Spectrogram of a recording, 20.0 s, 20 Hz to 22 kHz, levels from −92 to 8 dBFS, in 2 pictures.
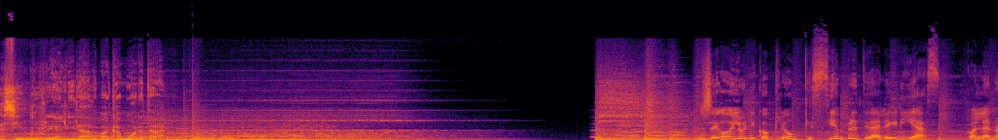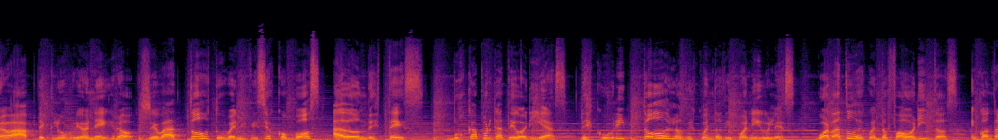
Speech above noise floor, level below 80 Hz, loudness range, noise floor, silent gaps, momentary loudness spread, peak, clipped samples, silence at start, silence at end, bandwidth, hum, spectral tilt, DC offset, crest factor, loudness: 47 dB; -28 dBFS; 5 LU; -65 dBFS; none; 9 LU; -6 dBFS; under 0.1%; 0 s; 0 s; 16 kHz; none; -5 dB/octave; under 0.1%; 14 dB; -19 LUFS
